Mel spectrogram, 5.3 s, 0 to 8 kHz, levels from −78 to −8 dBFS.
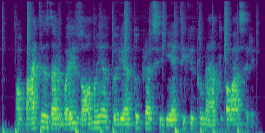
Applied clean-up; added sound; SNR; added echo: none; Drum kit; 13 dB; reverberation time 0.3 s.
